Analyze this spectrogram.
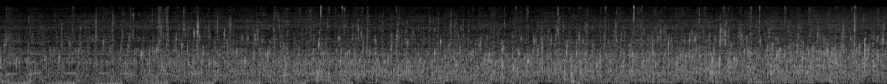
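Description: Tomato and oil sauce with chicken pieces bubbling and sizzling hard in a pan over medium-high heat, a dense steady crackle of tiny pops that grows slightly denser, as a spoon is worked through it.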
